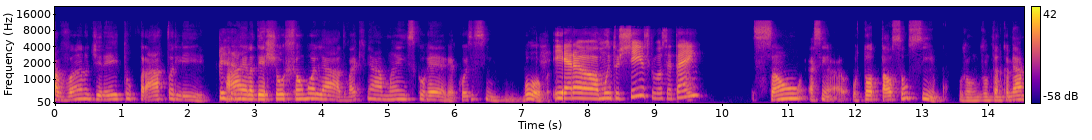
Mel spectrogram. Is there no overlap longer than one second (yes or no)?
yes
